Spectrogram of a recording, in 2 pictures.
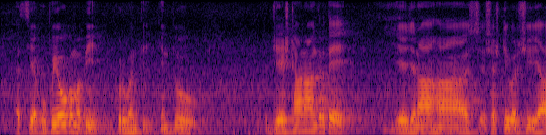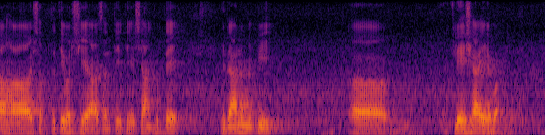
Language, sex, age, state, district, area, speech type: Sanskrit, male, 45-60, Kerala, Kasaragod, urban, spontaneous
